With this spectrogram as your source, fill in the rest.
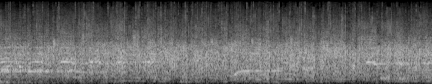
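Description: A conference audience at a book signing event in Yaoundé applauds, a dense, steady wash of clapping from many hands that holds at full strength for the whole stretch, with no speech over it.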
